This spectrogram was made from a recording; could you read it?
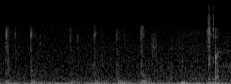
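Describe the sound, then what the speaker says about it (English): Rapid key presses on a computer keyboard as a phone number is entered, a quick run of close, crisp clicks with a denser burst near the end, no talking. "I'm just typing a random number."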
